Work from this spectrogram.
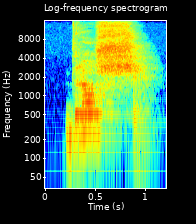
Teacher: imagine that there is a double sh sound in there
